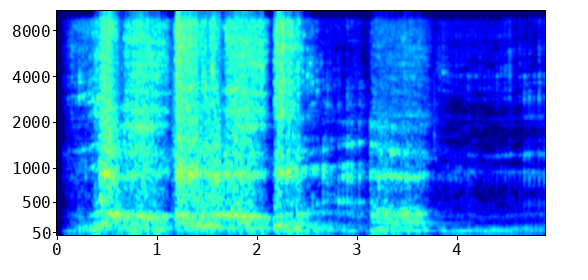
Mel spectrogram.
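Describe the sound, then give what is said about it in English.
A lion, Leo, the ferocious lion of the forest of Nemea, roars loudly: a run of deep, rumbling bursts, then a brief pause and one more roar trailing off into a low growl. “Leo was a ferocious lion in the forest of Nemea.”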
